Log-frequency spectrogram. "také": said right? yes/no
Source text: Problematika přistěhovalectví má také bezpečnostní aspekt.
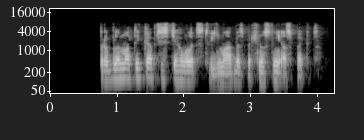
no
